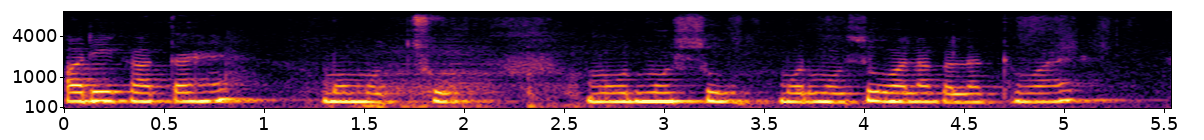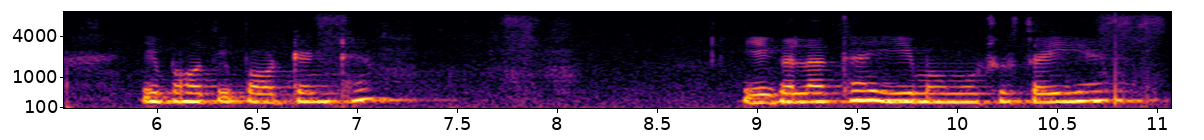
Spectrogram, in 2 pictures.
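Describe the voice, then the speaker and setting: A young woman teaches an exam prep lesson in a mellow, slightly high voice, keeping a level tone, a slow pace and long pauses. Each word gets repeated again and again as she weighs wrong spellings against correct ones. Faint background noise sits under slightly dull lo-fi audio.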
